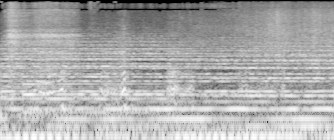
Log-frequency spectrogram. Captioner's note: gasping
